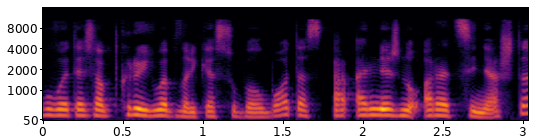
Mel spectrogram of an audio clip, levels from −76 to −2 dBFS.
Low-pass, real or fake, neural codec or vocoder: 10.8 kHz; fake; codec, 24 kHz, 0.9 kbps, WavTokenizer, large speech release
